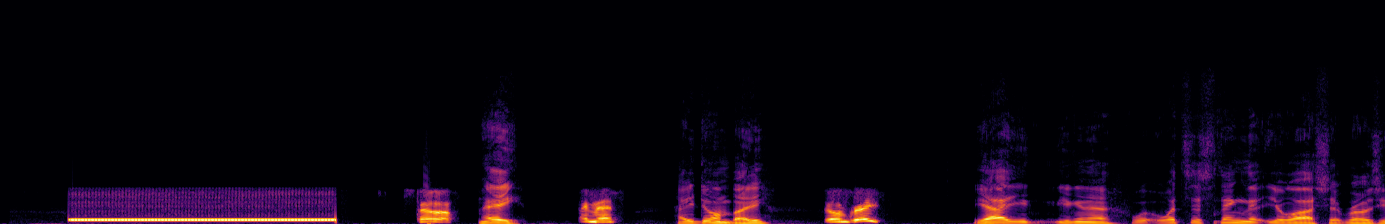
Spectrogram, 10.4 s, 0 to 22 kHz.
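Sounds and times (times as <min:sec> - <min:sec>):
telephone dial tone while placing a call: 0:00.5 - 0:02.6
speech: 0:03.6 - 0:05.8, 0:06.4 - 0:06.6, 0:07.3 - 0:10.3.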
